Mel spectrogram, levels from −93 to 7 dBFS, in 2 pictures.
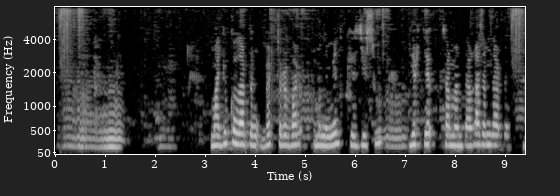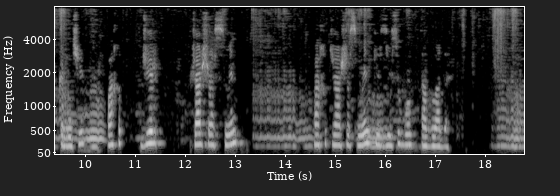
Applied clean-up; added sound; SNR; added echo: classical method Wiener filter.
